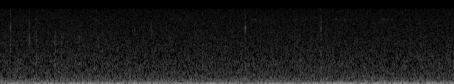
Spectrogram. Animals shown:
forest ambience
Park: Acadia National Park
